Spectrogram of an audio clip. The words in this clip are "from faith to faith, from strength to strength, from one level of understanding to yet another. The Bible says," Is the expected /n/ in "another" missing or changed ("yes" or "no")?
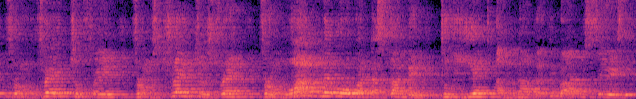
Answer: no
